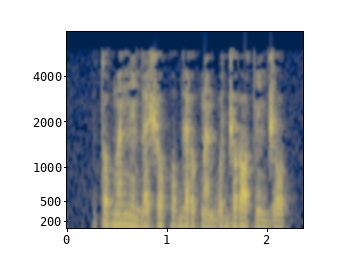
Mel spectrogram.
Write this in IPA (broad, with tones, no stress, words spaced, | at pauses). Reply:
to˦bɛ̃˦ nĩ˦˨dɛ˨˦ ʃo˦˨ko˨˦ɡɛ˦˨ ɾo˧k͡pɛ̃˨bo˨˦d͡ʒo˦ ɾɔ˧ tĩ˧ d͡ʒo˧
